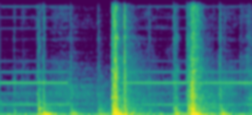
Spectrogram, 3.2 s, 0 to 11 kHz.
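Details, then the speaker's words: 1999 GMC Suburban door lock after reattaching the loose rod and lubricating the dry lock mechanism: crisp paired clunks about once a second as it cycles lock and unlock, each stroke complete; working properly. "believe it or not this door lock here was just dry so we had to pull our outside door handle off and get some lubrication down in there and now it works as it should"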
